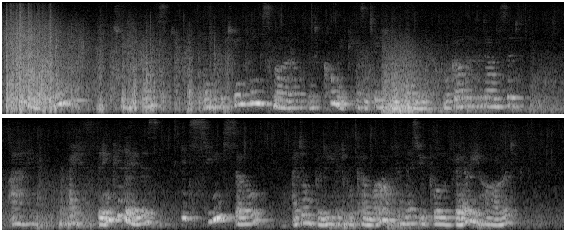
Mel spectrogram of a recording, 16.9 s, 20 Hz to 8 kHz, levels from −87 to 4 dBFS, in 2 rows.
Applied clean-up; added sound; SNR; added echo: none; Thunder / Rain; 7 dB; reverberation time 0.6 s.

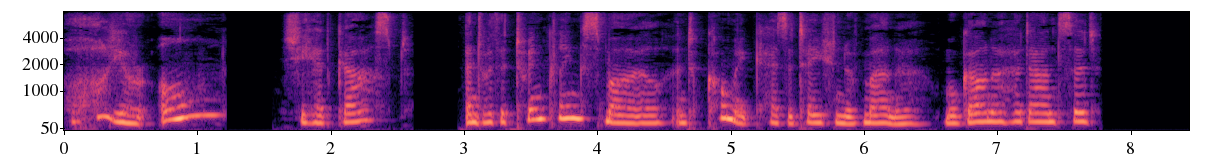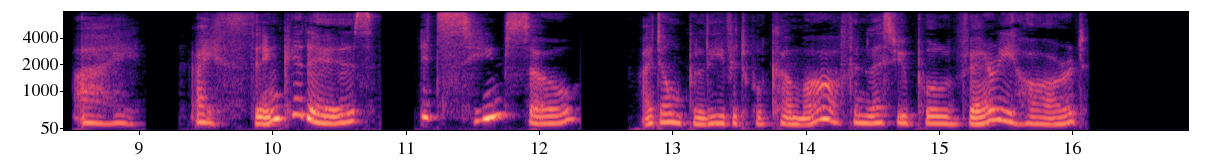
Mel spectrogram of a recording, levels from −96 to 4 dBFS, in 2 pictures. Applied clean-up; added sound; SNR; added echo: none; none; none; none.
